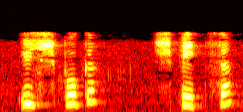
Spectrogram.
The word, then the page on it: üsspucke, üsspitze: Bas-Rhin; Herrlisheim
